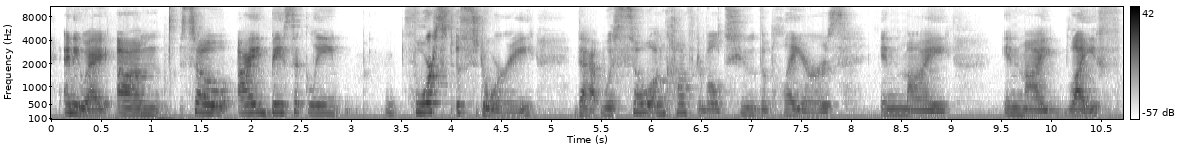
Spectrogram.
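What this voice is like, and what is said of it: Congested, unwell-sounding voice. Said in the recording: “I've had a cold for I think forever and ever and ever. ... sorry about my voice.”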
